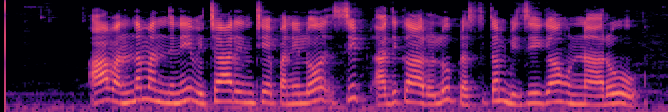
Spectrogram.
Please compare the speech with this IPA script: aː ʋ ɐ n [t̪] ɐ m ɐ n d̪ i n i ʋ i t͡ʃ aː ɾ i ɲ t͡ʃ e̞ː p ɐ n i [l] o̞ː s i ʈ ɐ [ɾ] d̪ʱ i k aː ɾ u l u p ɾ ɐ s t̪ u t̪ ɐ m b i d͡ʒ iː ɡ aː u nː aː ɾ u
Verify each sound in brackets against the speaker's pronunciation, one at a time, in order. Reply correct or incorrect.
incorrect: d̪, correct, incorrect: none

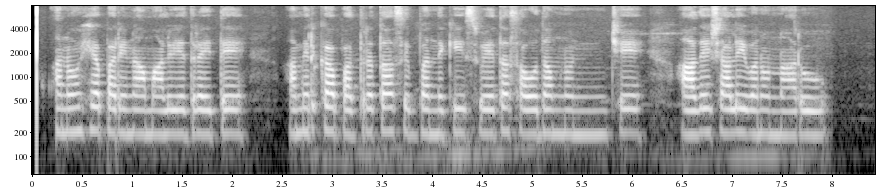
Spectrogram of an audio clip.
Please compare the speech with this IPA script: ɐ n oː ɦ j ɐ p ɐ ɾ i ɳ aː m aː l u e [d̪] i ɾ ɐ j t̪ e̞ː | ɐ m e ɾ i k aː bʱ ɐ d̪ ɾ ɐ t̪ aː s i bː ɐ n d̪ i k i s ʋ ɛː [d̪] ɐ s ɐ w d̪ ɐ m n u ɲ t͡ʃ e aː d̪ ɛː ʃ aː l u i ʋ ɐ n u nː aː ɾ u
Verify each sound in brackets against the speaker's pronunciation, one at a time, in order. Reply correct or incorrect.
correct, incorrect: t̪

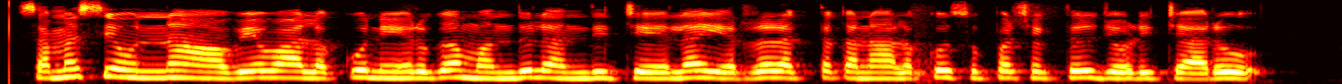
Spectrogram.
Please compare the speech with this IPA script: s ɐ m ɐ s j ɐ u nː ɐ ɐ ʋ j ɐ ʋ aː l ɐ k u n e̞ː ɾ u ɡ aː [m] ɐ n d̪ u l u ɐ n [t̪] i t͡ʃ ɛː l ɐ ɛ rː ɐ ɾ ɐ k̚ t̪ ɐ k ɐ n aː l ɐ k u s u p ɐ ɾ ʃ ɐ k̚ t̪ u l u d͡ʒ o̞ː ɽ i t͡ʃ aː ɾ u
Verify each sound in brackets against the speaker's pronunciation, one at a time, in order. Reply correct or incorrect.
correct, incorrect: d̪

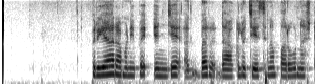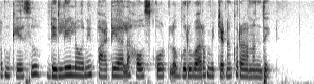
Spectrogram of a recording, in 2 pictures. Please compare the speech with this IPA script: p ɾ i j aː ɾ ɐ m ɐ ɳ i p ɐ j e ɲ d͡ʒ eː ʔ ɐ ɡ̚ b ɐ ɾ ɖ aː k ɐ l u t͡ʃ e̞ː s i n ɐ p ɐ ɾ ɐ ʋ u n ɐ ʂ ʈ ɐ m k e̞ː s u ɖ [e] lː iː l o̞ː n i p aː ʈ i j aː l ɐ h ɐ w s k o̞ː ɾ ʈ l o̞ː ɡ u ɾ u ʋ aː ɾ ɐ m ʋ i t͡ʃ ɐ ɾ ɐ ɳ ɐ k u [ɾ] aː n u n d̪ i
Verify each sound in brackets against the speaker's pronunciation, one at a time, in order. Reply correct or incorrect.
incorrect: i, correct

